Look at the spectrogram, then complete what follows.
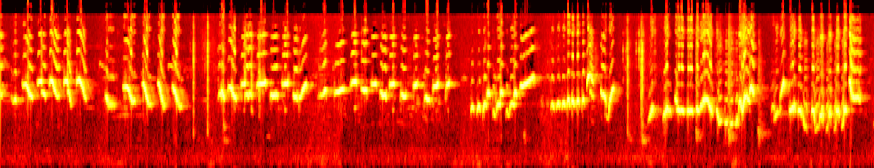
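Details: White-rumped shama (murai batu) in full, varied 'gacor' song used as a lure and tutor for other shamas: rapid whistled and chattering phrases, many rising and falling notes, loud and nearly continuous with short pauses.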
